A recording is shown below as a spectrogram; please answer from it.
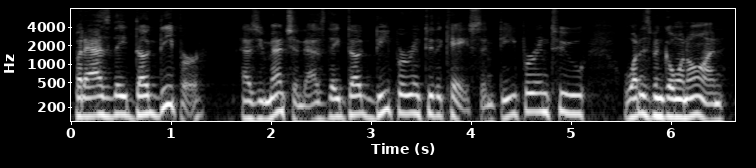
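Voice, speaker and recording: Chatting casually on his podcast, this man has a slightly rough, somewhat mellow voice on the high side, delivered at a moderate pace. He gives blunt opinions, curses without restraint, and frequently starts sentences over.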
